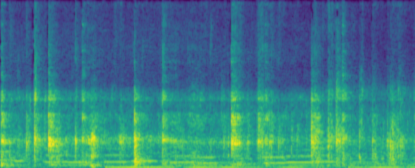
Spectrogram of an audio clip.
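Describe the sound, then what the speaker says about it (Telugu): Dried red chillies and curry leaves temper in oil in a pan, a light sizzle under repeated scraping and tapping of a spoon against the metal pan, close and moderately loud. "సో ఈ తాలింపు వేగుతూ ఉండగా ఇందులో మనం పసుపు"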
